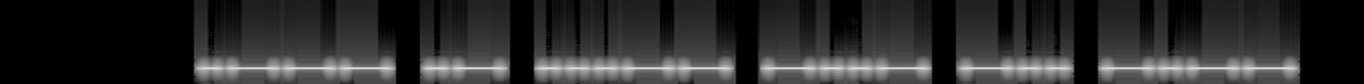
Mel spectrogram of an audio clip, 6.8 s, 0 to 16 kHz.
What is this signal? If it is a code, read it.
Morse code, heard as a keyed tone, about 17 wpm, 700 Hz. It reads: JA3XDY
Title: DXCC-100 Call Signs - 6 Characters - Repeated 2x - 17wpm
